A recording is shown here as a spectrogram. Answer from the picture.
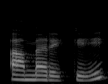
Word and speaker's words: Ameriky: #1: the word AMERIKY has 4 vowels, 4 syllables, and we must pronounce all of them.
